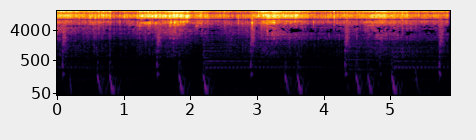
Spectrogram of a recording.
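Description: Eggs and tomato slices sizzling in butter in a cast iron skillet over campfire coals: a steady frying hiss. Background music with a low beat plays underneath.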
